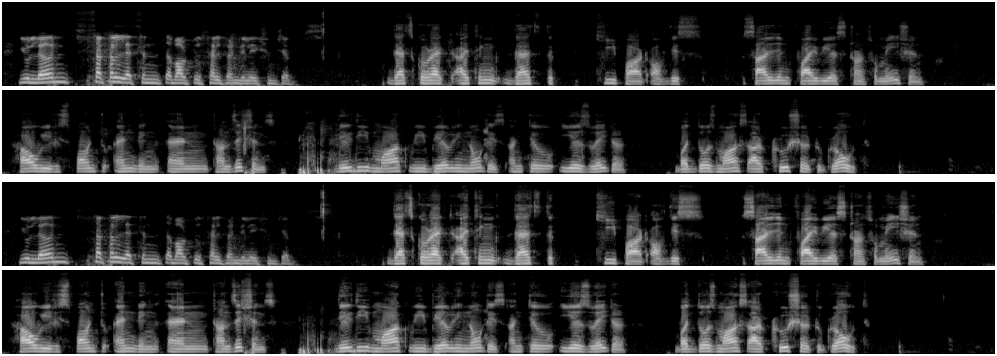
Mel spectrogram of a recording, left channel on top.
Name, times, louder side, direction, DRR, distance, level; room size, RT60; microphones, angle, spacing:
voice 1, 0.2-2.9 12.9-13.3, left 2 dB, 55° left, 2.2 m, -25 dB
voice 2, 3.9-5.4 5.9-7.0 7.4-9.2 10.1-12.7 13.3-16.2 16.7-18.5, right 2 dB, 75° right, 5.1 m, -21 dB
head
